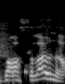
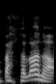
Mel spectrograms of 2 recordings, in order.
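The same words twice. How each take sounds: First: The c is said as a plain s. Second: The c is said as a lisped th. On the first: The speaker calls it wrong. "I don't even say Barcelona" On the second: The speaker calls it right. "I put the little lisp in there"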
